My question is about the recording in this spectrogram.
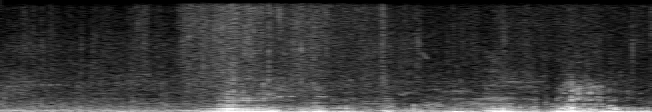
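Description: Lions growling: a string of low, rough growls starting about a second in, over a quiet outdoor background.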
